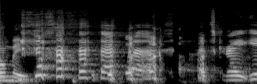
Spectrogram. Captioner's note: laughs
